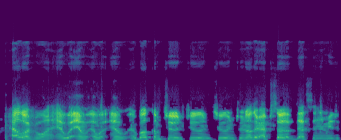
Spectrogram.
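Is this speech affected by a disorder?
Yes: stuttering; ongoing stutter, hopes to stop it with time; stutters during recording, apologizes for stuttering; here repeated sounds.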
